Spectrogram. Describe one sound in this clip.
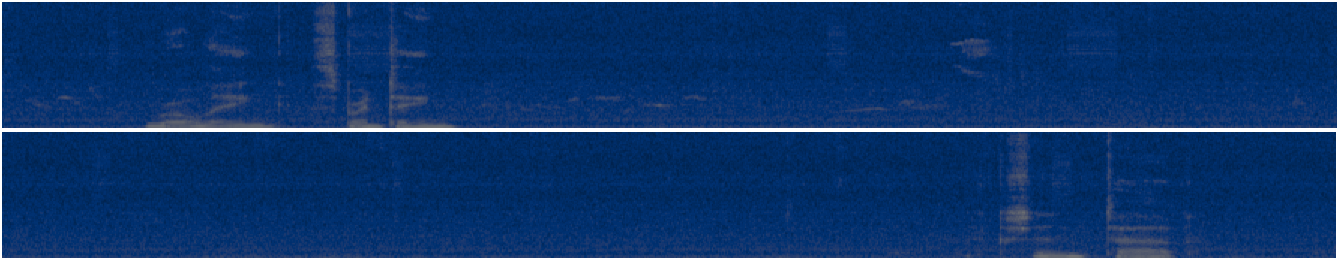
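A young woman speaks briefly and calmly into a close microphone.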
